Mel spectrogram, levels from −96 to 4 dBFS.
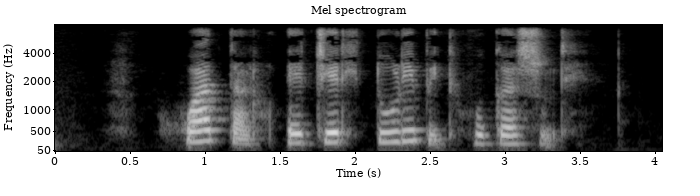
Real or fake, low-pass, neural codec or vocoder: real; 7.2 kHz; none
